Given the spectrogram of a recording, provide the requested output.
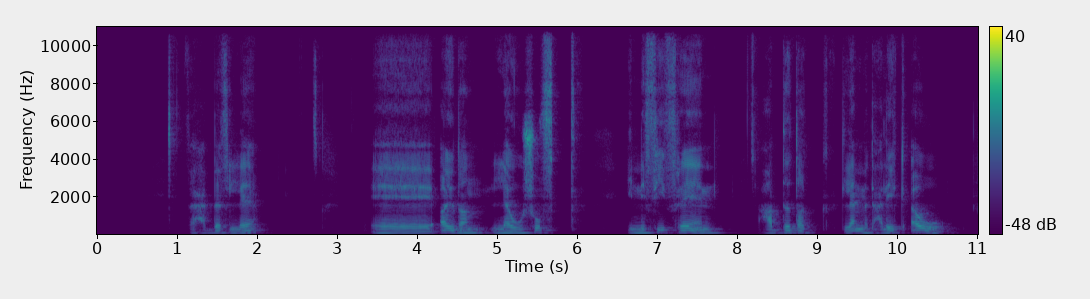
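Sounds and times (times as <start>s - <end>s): mouth click: 0.9s - 1.1s
man narrating: 1.1s - 2.1s, 3.4s - 6.0s, 6.6s - 10.6s.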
